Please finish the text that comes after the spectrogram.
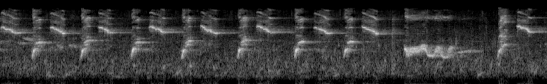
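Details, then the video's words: White-rumped shama song used for training silent birds: a sharp high whistle sliding downward, repeated about twice a second, then a lower warbled phrase before the repeats resume. "PANCINGAN murai BATU pasti langsung TAK BISA DIAM"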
